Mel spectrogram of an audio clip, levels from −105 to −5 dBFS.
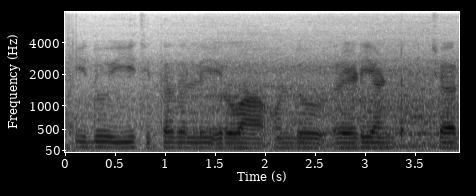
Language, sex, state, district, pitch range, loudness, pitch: Kannada, male, Karnataka, Dharwad, 105-110 Hz, -18 LUFS, 105 Hz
